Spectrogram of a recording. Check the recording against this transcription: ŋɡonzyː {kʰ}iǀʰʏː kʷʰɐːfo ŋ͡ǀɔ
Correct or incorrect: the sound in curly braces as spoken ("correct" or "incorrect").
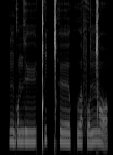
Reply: incorrect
